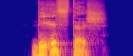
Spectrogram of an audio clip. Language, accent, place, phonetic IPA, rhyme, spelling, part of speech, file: German, Germany, Berlin, [deˈɪstɪʃ], -ɪstɪʃ, deistisch, adjective, De-deistisch.ogg
- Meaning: deistic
